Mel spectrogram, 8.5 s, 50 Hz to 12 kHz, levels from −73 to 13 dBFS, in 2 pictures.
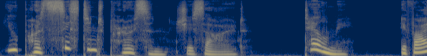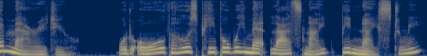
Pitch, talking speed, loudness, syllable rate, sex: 185 Hz, 160 wpm, -17 LUFS, 4.3 syllables/s, female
